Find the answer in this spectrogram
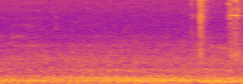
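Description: A steady low rumble with no speech, and a brief click near the end.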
